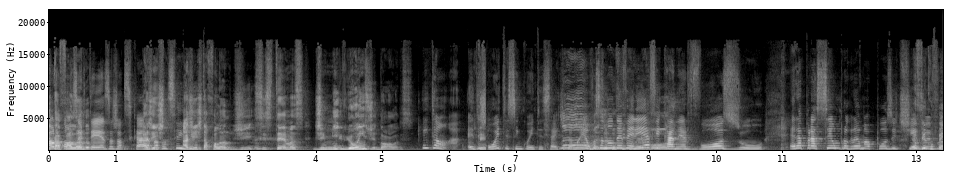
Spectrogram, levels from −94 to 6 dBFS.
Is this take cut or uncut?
cut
